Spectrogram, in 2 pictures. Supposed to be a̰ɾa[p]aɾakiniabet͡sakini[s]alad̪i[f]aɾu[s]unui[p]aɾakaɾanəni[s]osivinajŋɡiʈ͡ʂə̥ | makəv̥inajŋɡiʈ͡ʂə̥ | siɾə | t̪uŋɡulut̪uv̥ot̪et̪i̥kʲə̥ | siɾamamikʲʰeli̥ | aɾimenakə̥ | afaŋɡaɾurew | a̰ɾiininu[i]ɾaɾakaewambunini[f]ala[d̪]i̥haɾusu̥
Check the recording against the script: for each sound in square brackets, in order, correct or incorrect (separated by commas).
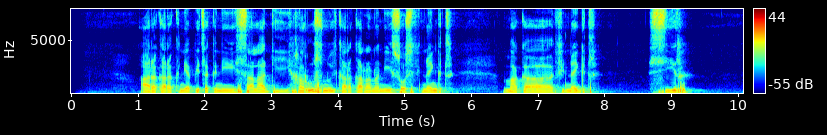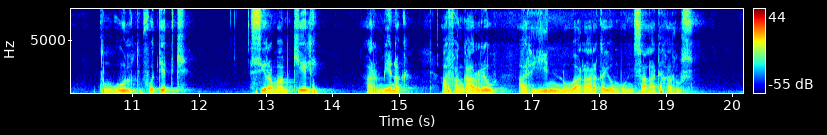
incorrect, correct, incorrect, correct, incorrect, correct, incorrect, incorrect, correct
